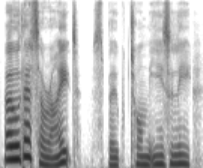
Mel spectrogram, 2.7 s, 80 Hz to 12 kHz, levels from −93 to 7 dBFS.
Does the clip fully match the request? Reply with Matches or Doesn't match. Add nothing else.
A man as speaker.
Doesn't match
